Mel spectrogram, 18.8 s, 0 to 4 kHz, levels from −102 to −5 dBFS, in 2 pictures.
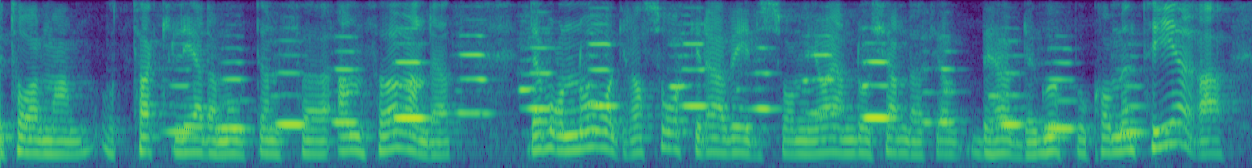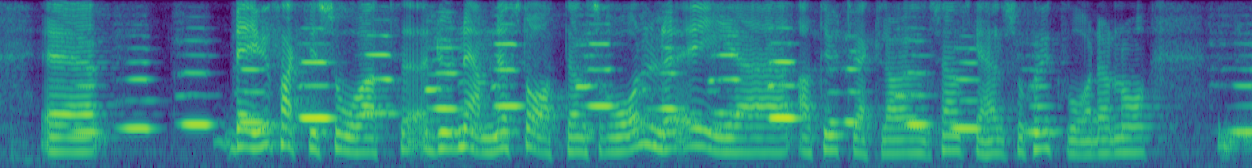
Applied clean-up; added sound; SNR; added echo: none; Wind instrument, woodwind instrument; -2 dB; reverberation time 0.5 s.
